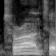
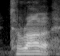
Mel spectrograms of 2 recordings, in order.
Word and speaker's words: Toronto: i got here either toronto that's interesting so you the the second t is silent such like in the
